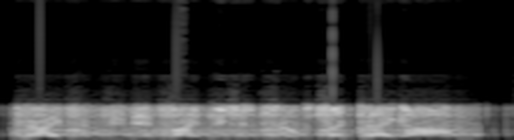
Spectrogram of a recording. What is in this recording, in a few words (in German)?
bombing, dialogs german; midway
